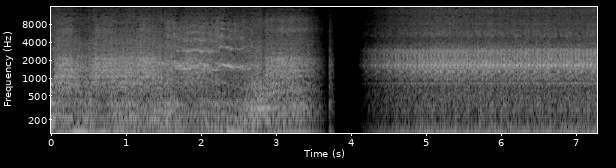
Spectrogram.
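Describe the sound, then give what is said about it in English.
A tour bus engine drones steadily while driving, a loud continuous rumble with a high whine. It drops abruptly to silence for a moment midway, then resumes at the same level. “It is a great honor to be driving so many of my favorite podcasters around. I am going to drive especially quickly as a mark of my respect for their work.”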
